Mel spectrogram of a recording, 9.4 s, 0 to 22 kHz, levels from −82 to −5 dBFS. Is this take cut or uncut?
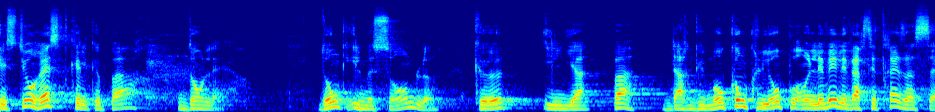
uncut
